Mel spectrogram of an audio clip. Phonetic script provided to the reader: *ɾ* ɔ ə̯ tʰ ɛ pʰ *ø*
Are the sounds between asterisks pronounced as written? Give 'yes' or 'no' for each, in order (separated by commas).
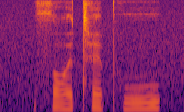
no, no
